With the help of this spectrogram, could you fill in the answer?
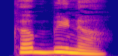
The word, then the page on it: ಕಬ್ಬಿಣ: kabbiṇa; Kannada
